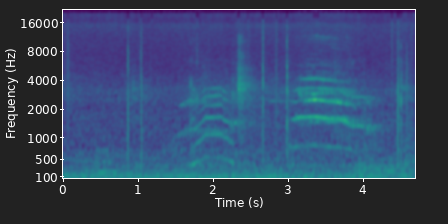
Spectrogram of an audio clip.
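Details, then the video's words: Kittens at a 1960s animal pound mew from old vinyl: a quieter arched cry near two seconds, then a longer, stronger falling meow after three seconds, with scattered clicks and a constant low electrical hum beneath. "1960's Kittens Animal Pound Sound Effect"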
